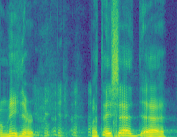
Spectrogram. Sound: congregation laughs

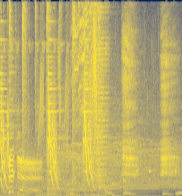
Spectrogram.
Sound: Hal gasps

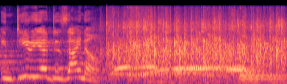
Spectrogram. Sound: everybody clapping

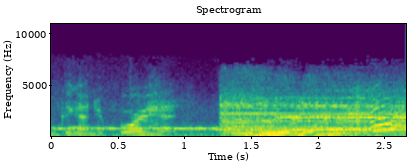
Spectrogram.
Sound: moaning; screaming

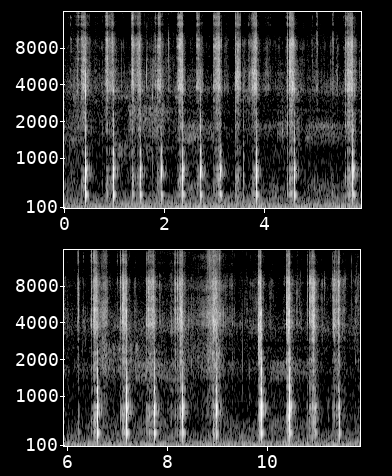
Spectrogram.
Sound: chopping sound

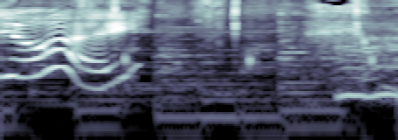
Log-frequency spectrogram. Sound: groans; taking a sip

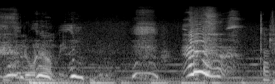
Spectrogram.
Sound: groans

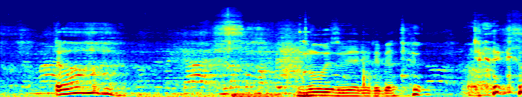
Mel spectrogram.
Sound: orgasm

